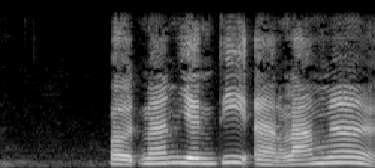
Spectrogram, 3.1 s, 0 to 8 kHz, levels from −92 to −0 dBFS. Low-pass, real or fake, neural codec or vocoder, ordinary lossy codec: 7.2 kHz; fake; codec, 24 kHz, 0.9 kbps, WavTokenizer, medium speech release version 1; none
